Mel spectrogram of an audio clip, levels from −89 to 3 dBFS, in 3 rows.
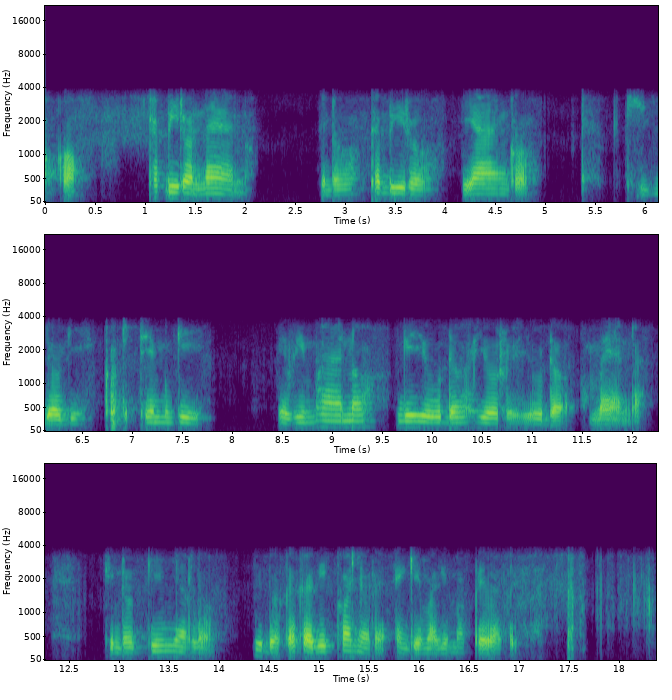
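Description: Throughout, the G.729 codec is plainly audible. The sound sits in a telephone band of about 300 Hz to 3.4 kHz, and on top of that narrowing it has a rough, synthetic grain. That grain is what separates it from simple band-limiting: the speech is rebuilt from a filter, a pitch model and sparse pulses, which fits an 8 kbit/s coder.

At 6.80 to 6.85 s and again at 14.56 to 14.62 s, VoIP packet loss concealed by the speech codec is heard. Each event fits one lost 20 ms packet. Unlike a dropout, there is no silent gap. The decoder stretches the last sound into a fading buzzy tone or coloured noise, and the voice stays weak or distorted for tens of milliseconds after each event.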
